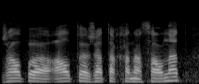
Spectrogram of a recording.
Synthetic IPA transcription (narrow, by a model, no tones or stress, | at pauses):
ʒɑlˠpəɑlˠt̪əʒɑt̪ɑqʰːɑnɑsɑlˠənɑd̪ə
